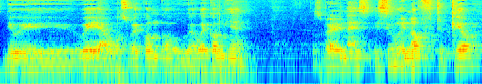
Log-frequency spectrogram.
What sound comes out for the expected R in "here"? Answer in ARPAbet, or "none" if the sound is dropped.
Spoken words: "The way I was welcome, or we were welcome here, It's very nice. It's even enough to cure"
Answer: W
